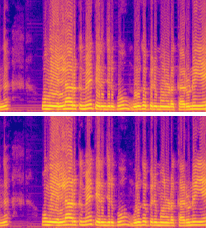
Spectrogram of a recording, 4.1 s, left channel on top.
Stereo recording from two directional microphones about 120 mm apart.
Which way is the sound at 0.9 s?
40° left (ahead or behind).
